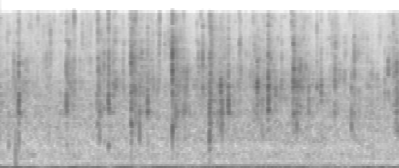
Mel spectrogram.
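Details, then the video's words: {'caption': 'Close, dense chewing from a Beagle on raw meat and offal indoors: rapid wet crunches and tooth clicks packed tightly together, barely pausing over four seconds.'} "ASMR Beagle eat raw foods."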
